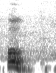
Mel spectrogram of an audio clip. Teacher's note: कंठोष्ठ। तो ओ औ कंठोष्ठ से बोला जाता है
